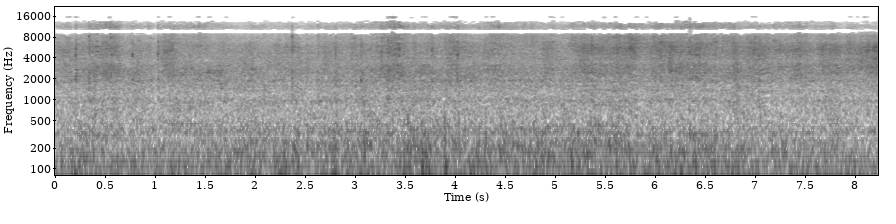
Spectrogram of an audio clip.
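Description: Loaded freight cars of a freight train rolling past, a steady rumble with many rapid, uneven clacks from the wheels on the rails.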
